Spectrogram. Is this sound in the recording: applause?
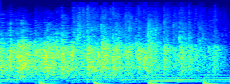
yes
